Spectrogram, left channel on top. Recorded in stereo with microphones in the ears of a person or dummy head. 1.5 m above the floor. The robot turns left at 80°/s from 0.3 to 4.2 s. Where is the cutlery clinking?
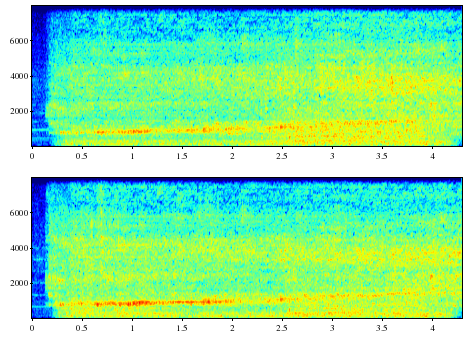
I don't hear cutlery clinking.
